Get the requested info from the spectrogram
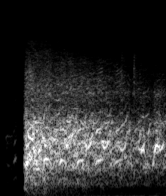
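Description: Laughter, starting after a brief silence about a quarter second in and running on steadily.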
